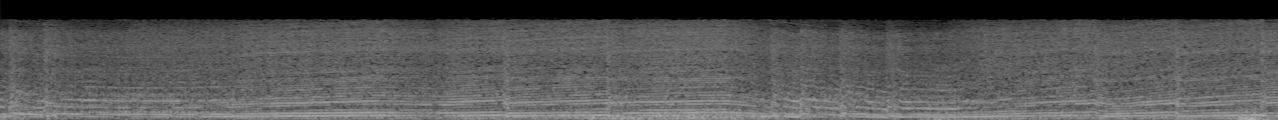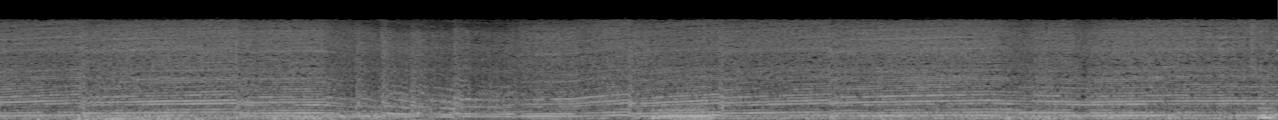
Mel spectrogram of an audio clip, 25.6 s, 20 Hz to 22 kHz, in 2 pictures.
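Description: An F1 car on an out lap in the F1 2020 game at the Spanish Grand Prix: a continuous high engine whine rises and falls through the gears, loud and steady with no talk.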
